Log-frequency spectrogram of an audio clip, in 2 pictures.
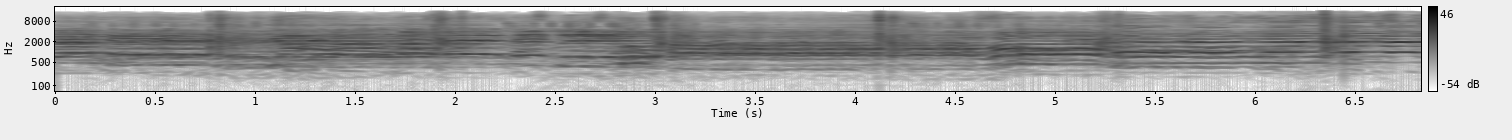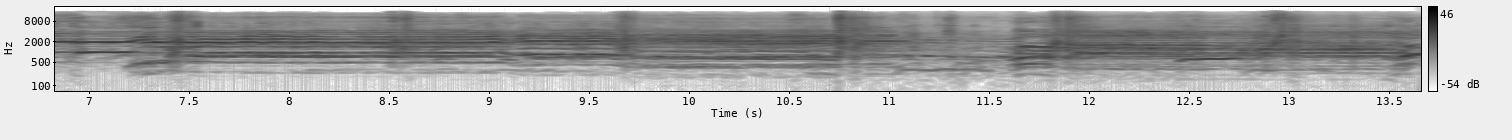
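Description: A group of students singing together in harmony, unaccompanied, with held notes that change together.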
